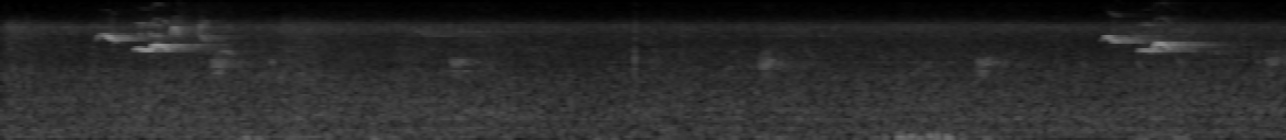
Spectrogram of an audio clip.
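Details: Indian robin (black-backed robin) in Sri Lanka giving two brief, high, sharp whistled phrases about five seconds apart over a steady background hiss.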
